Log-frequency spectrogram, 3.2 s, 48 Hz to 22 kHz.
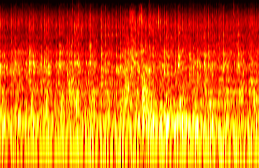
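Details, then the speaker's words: Worn 1976 AMC Jeep Cherokee Chief with AMC 401 V8: steady, even idle burble with no misses, knocks or ticks. No smoke, no lifter tick this morning, and the water pump bearing sounds good. Normal idle. "so right now no smoke it's running water pump bearing sounds awesome"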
